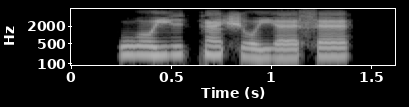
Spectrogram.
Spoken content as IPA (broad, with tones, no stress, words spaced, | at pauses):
wo˦ji˦kɛ̃˦ʃo˧ jɛ˧sɛ˦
